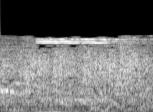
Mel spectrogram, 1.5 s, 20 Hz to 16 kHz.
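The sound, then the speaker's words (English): A basketball crowd in Bolivar cheers and claps during a game, with the score 41-40 and 1 second left in the half, in a steady, dense roar that holds fairly loud across the whole moment, with no single voice standing out. “Crowd into it here in Bolivar.”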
